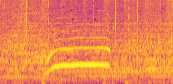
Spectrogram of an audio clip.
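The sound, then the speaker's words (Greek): A packed festival hall cheers and applauds in a standing ovation for Pedro Almodóvar, with a rising whoop held for about a second over steady crowd noise. “Στην κατάμεστη αίθουσα όλοι οι καλλιτέχνες τον χειροκροτούν όρθιοι.”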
